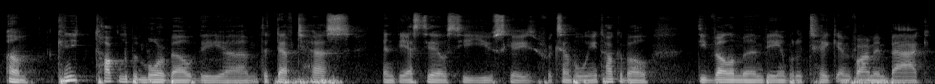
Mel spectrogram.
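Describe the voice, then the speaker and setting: A man with a fairly low voice asks the panel a detailed question from the audience. His delivery is conversational and informal, sprinkled with "you know". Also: steady tone, a little fast, darkish tone, slight background noise. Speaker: audience member asking a question.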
